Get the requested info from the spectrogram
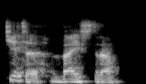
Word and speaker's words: Tjitte Weistra: But it is pronounced Tjitte Weistra.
